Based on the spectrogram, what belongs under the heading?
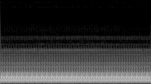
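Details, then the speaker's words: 1966 Zenith All American 5 model 504C AM tube radio, powered from a variable supply: a loud steady low hum that grows with supply voltage, unchanged by the volume control and picking up no stations; the filter electrolytic capacitors have failed. "Although the on and off obviously works, the volume doesn't seem to have any impact on the hum at all. And doesn't seem to be trying to bring in any station. So, the only thing it's doing is humming. And the more voltage, the louder the hum."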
